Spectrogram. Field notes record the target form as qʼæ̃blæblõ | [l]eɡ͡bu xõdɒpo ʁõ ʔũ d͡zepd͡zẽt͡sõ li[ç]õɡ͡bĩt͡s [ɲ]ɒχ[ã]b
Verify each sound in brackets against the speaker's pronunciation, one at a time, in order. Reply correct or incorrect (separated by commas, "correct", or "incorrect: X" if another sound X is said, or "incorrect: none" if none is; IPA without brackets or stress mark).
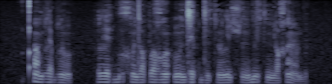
correct, correct, correct, incorrect: æ̃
